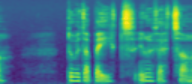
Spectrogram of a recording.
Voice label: "beit" Welsh

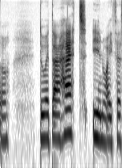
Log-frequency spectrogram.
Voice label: "het" Welsh

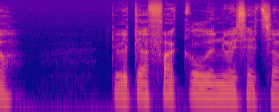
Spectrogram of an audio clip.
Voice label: "ffagl" Welsh

